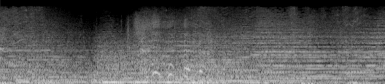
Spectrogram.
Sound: laughs

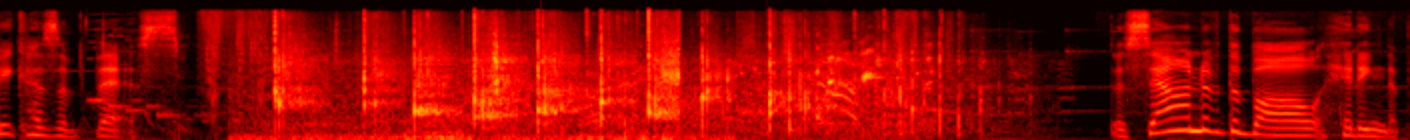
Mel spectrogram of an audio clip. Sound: repeated sounds of ball pwocking

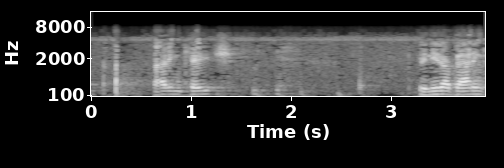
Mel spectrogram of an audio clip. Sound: chuckles

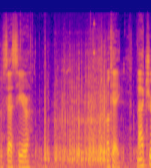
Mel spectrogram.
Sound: gyoza maker cranking

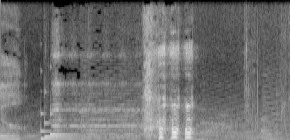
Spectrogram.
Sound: chuckles

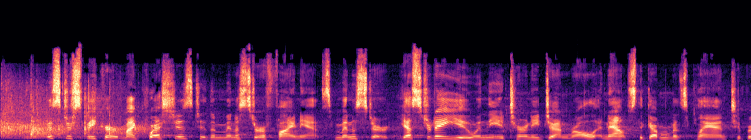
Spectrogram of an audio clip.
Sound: some Applause

